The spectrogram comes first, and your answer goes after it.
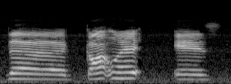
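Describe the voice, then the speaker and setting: Young female podcast co-host, bright voice, relaxed um-filled explainer. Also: a little high, extremely slow, clear, resonant tone, rough recording. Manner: easygoing, um-heavy explainer. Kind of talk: casual podcast chat.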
